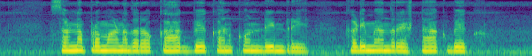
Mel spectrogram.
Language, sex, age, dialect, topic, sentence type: Kannada, male, 18-24, Northeastern, banking, question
